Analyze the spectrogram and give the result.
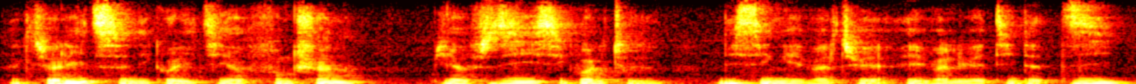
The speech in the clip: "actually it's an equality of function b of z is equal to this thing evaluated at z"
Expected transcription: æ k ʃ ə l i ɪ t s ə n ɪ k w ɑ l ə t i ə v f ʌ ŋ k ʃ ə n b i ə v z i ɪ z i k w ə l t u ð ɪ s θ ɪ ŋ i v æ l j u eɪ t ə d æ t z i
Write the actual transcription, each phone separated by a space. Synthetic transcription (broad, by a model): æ k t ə l i t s ə n ɪ k w ɑ l ə t i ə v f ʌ ŋ k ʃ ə n b i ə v z i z i k w ə l t u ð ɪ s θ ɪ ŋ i v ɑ l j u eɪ t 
